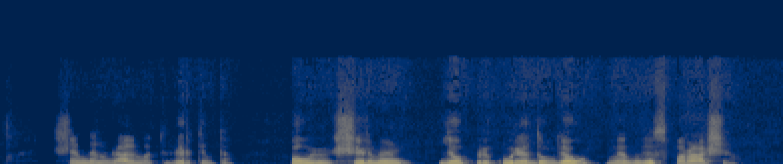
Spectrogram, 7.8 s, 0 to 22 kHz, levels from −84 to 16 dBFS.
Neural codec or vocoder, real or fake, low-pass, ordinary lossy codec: codec, 32 kHz, 1.9 kbps, SNAC; fake; 14.4 kHz; MP3, 64 kbps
